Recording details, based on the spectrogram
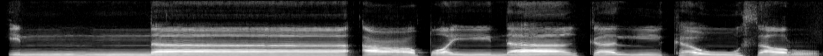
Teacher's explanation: a noon with a shadda on it, which means that we elongate the sound of the noon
